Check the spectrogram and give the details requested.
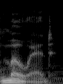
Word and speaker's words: moed: The word is moed. Two syllables.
